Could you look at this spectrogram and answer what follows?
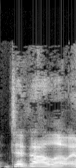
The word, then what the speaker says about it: DiGallo: I would like to welcome Emma DiGallo.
